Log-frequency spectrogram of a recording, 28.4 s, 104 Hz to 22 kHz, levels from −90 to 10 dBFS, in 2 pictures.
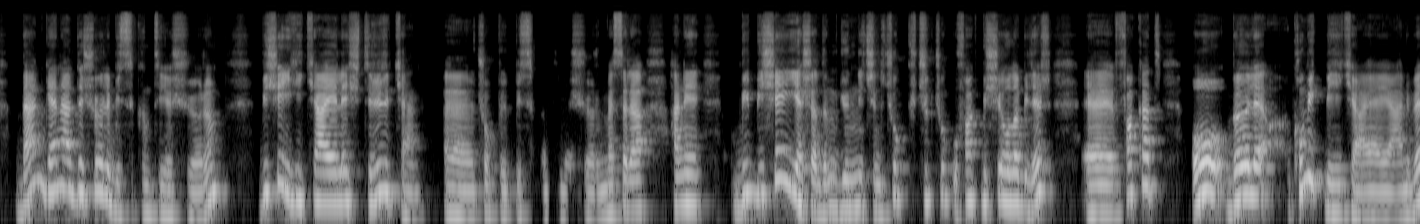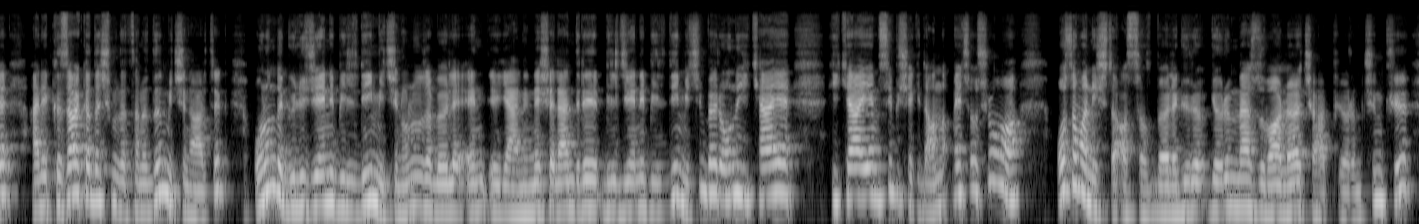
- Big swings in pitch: Yes, wide, 7.4 semitones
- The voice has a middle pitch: Yes, medium, 165 Hz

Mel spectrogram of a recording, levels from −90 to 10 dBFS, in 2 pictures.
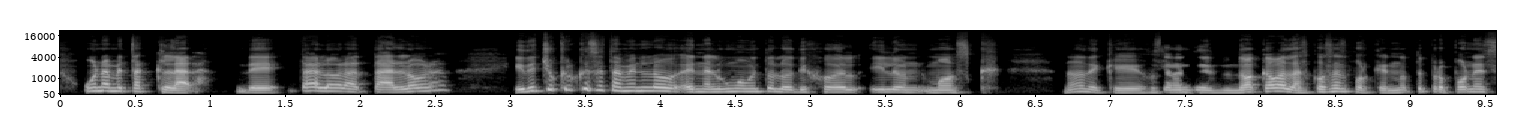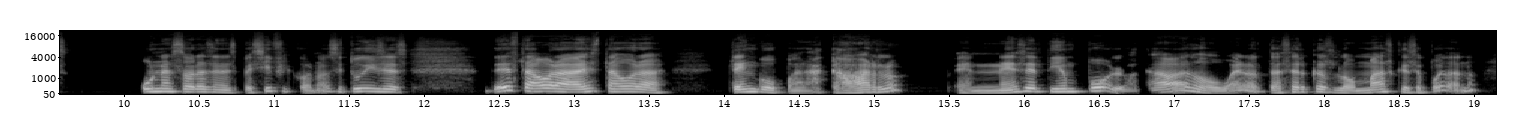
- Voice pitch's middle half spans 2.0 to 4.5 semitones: No, wide, 5.4 semitones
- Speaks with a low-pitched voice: No, medium, 160 Hz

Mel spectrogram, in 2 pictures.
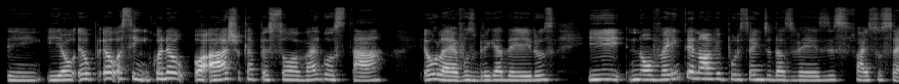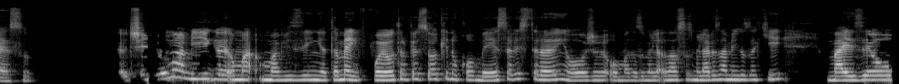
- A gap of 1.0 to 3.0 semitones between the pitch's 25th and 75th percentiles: Yes, narrow, 2.5 semitones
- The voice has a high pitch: Yes, high, 210 Hz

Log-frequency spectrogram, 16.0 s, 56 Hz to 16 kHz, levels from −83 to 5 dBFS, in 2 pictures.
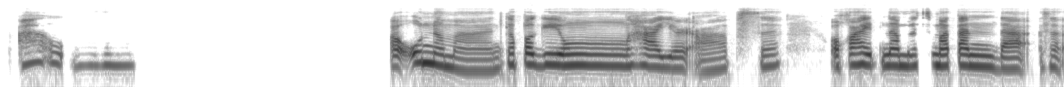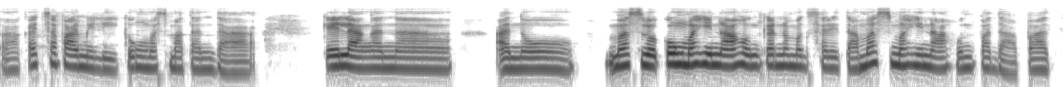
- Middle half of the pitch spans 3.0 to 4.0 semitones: Yes, average, 3.6 semitones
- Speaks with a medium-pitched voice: No, high, 220 Hz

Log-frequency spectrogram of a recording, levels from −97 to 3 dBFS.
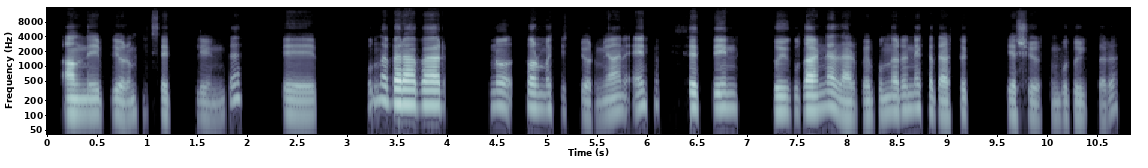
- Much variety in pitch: Yes, wide, 6.2 semitones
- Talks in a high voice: No, low, 120 Hz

